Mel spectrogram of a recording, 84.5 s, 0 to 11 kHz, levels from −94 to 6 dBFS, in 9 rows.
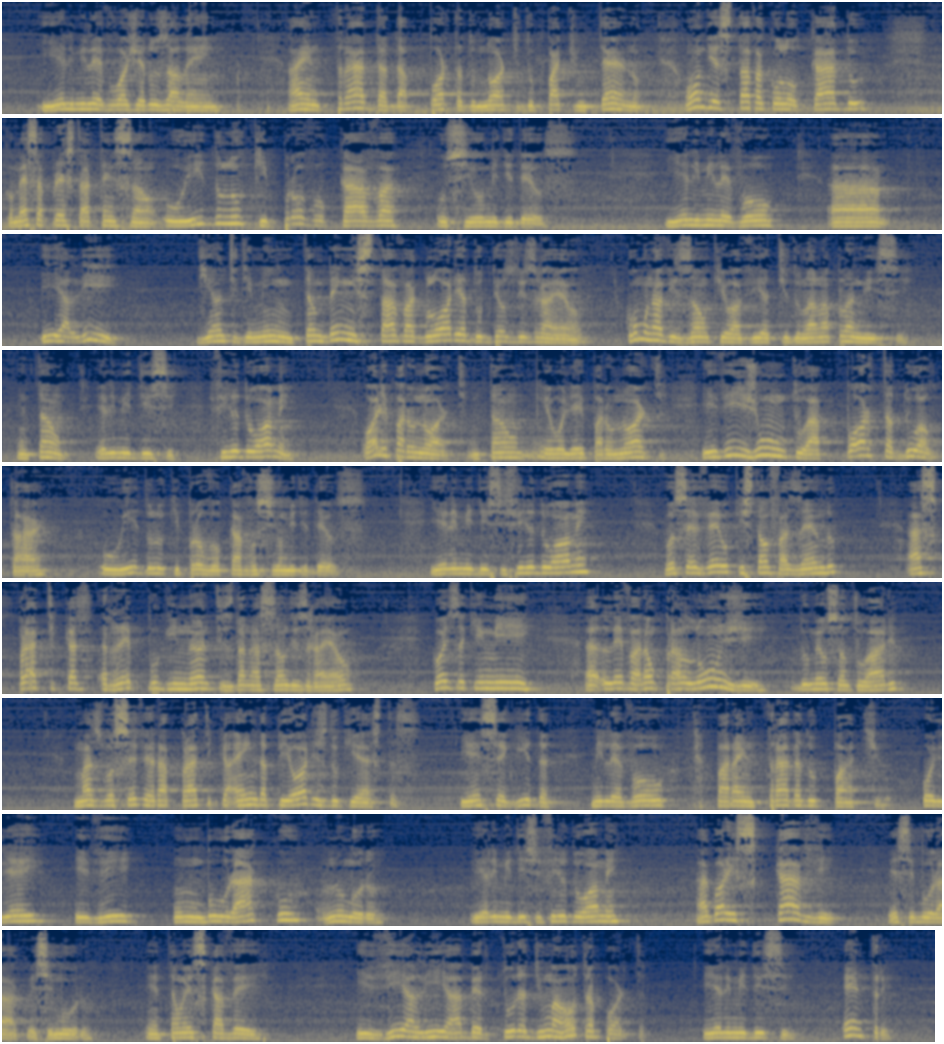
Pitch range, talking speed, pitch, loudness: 120-155 Hz, 125 wpm, 140 Hz, -17 LUFS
